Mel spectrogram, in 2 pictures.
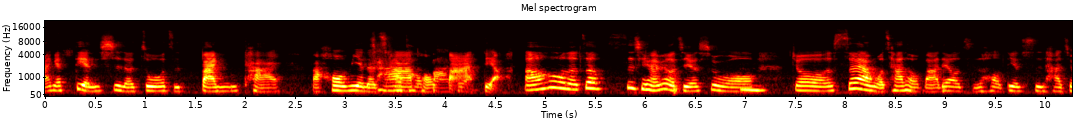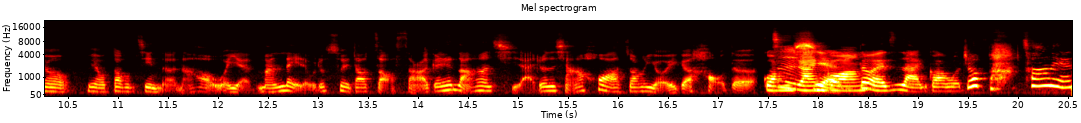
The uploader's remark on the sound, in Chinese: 這集因為忘記關空調有一點點小雜音！請見諒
